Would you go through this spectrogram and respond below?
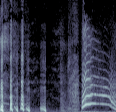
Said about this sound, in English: Screams like a little girl. He just explodes.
